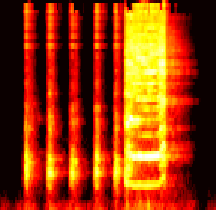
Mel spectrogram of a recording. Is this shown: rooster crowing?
yes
